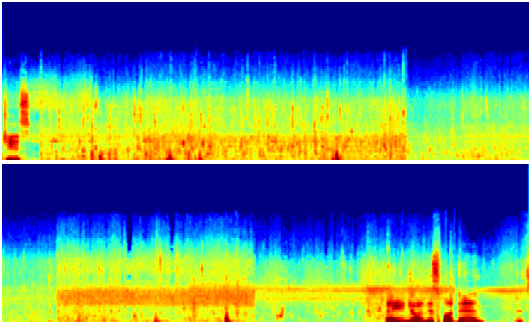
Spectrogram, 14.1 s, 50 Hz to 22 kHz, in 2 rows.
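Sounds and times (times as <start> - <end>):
water splashing around kayak: 0.4 - 13.2
paddle knocks: 0.6 - 5.8, 8.0 - 10.4
steady high hiss: 7.8 - 14.0.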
